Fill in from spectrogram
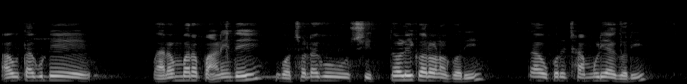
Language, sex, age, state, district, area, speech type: Odia, male, 60+, Odisha, Jagatsinghpur, rural, spontaneous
